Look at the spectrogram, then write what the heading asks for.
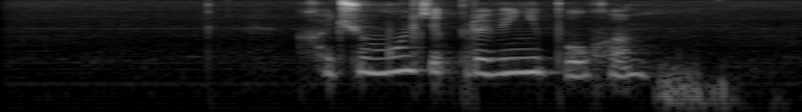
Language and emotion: Russian, neutral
